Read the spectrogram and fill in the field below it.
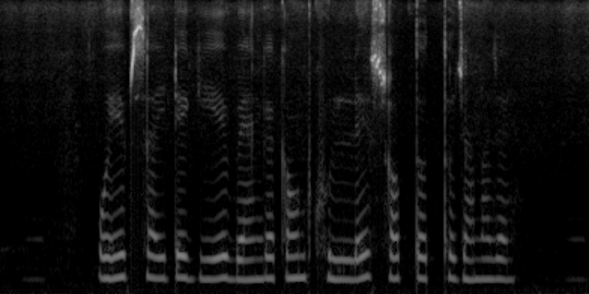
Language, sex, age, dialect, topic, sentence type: Bengali, female, 18-24, Western, banking, statement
